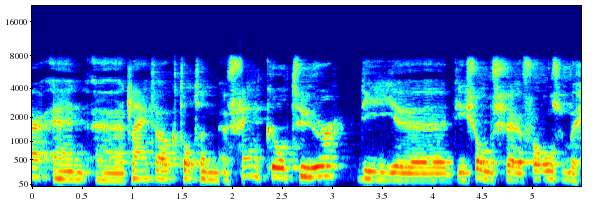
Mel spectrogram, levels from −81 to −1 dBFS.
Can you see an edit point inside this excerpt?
yes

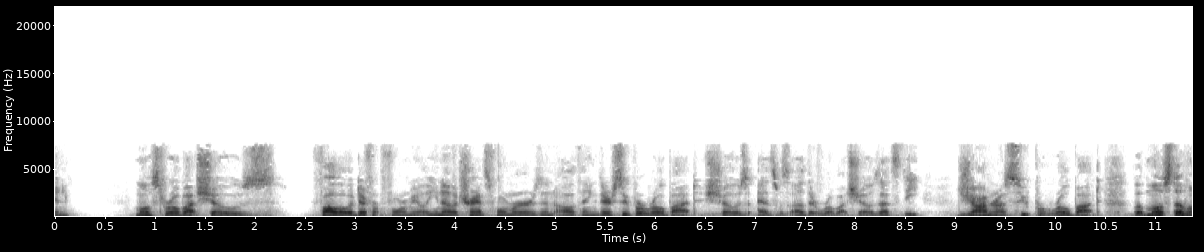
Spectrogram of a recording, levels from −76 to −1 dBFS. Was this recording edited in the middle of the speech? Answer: yes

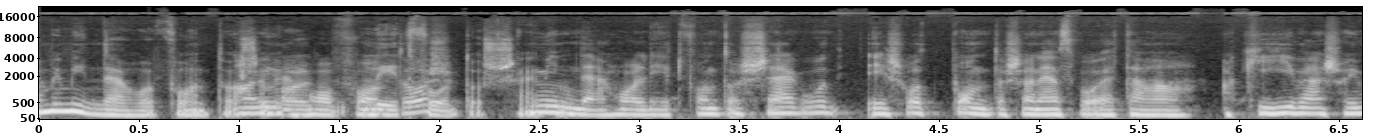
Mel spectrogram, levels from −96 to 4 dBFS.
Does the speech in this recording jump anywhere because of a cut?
yes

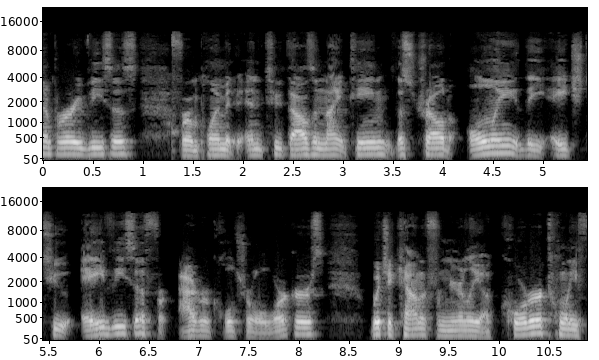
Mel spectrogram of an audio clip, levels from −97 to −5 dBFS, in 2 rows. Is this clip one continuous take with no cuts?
no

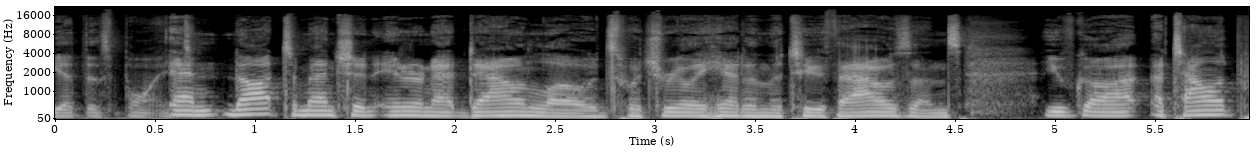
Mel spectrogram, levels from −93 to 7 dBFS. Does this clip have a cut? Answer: no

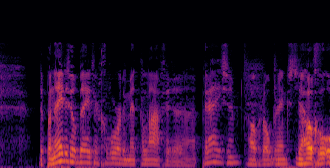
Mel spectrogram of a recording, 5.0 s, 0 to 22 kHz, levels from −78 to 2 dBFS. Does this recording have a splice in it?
yes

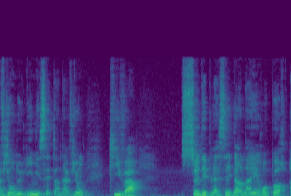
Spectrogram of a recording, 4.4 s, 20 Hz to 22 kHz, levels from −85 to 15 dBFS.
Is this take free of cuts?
yes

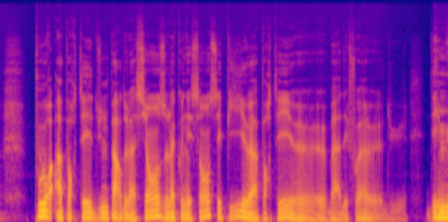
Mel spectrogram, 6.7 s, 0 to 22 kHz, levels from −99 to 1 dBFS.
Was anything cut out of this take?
no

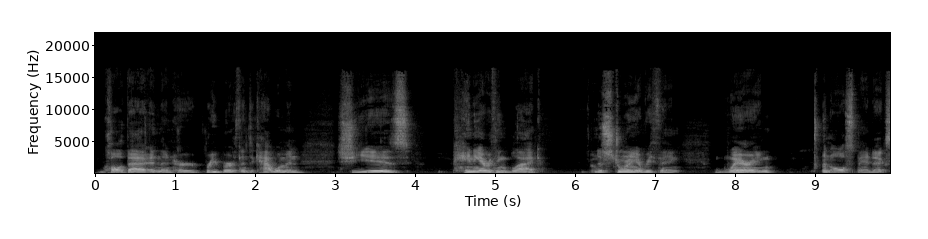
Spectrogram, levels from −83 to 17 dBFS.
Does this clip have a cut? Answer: no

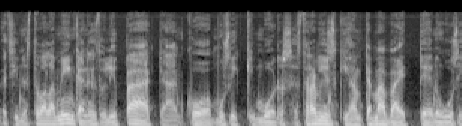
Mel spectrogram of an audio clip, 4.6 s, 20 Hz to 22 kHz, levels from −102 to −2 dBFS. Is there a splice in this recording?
yes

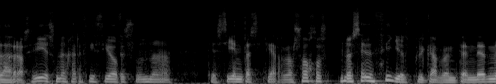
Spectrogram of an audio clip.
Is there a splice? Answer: yes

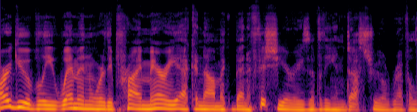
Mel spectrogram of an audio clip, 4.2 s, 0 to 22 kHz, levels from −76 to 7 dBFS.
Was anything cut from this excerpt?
no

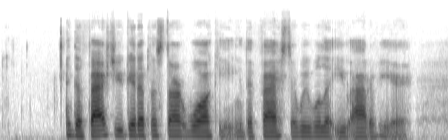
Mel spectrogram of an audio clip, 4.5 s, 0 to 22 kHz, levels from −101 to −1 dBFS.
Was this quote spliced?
no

